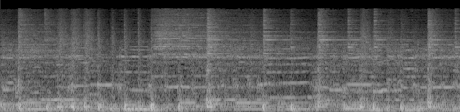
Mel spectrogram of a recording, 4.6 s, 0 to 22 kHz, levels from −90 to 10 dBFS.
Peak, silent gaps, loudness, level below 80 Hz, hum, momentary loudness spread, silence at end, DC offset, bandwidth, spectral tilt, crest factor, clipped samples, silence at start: -6 dBFS; none; -23 LUFS; -36 dBFS; none; 3 LU; 0 s; under 0.1%; 16 kHz; -4.5 dB/octave; 18 dB; under 0.1%; 0 s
